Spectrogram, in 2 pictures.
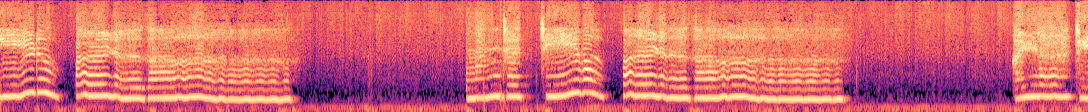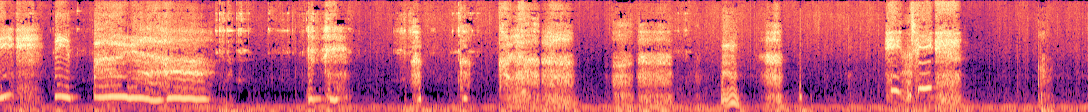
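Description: A well-known Tamil film song is sung in long, wavering melodic phrases with vibrato over a steady low hum. Pauses break the phrases, and the second half turns choppier, with clinking and clattering noises.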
